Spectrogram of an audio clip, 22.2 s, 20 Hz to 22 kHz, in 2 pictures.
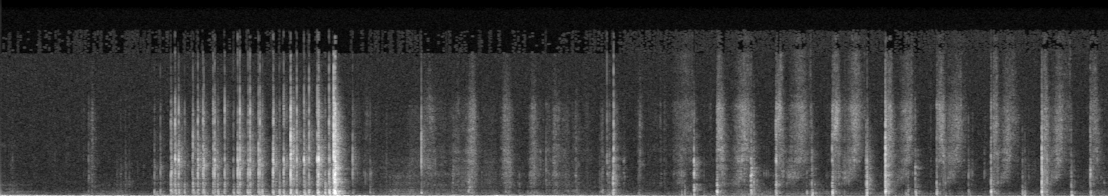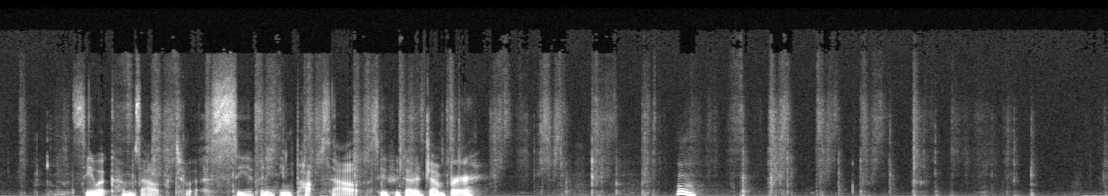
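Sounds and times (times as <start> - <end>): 
deck of cards being shuffled by hand: 1.5 - 11.8, 13.6 - 17.7, 18.4 - 21.5
speech: 11.9 - 16.0, 17.9 - 18.2.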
